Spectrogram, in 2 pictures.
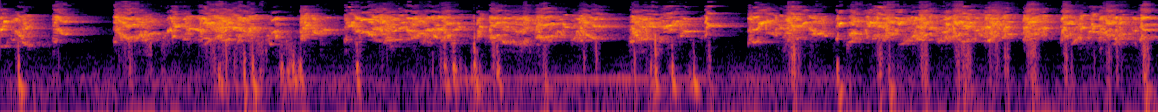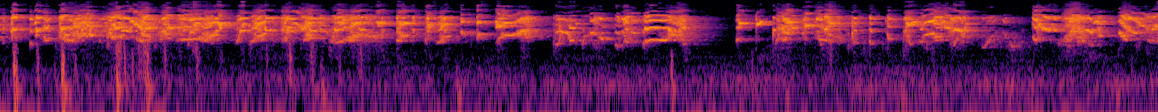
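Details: Well-fed lovebirds growing sleepy at midday: an almost unbroken wall of shrill, overlapping high chirps for over ten seconds, dipping only briefly.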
